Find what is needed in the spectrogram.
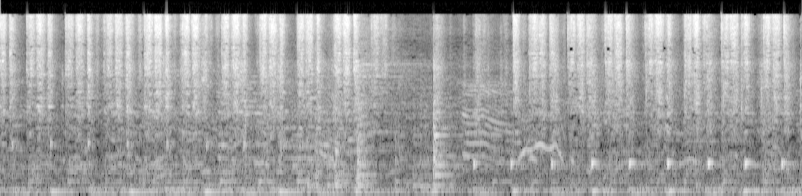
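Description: Live Latin dance band playing: a handheld metal scraper (güira) scraped in a quick steady rhythm over an upright bass and drum, with accordion carrying the melody. The scraping breaks off briefly about halfway, then picks up again.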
